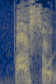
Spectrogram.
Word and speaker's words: bustle: 是 hustle 和 bustle 那个 t 是不发音的。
